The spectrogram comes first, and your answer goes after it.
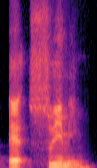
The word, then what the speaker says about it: swimming: Então, singing, swimming, jumping, dancing, a gente não pronuncia o G, tá bom?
